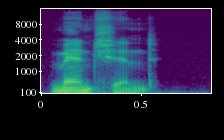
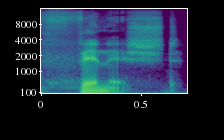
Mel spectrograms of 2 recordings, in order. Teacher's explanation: the ed on mentioned sounds like a d, but on finished it sounds like a t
